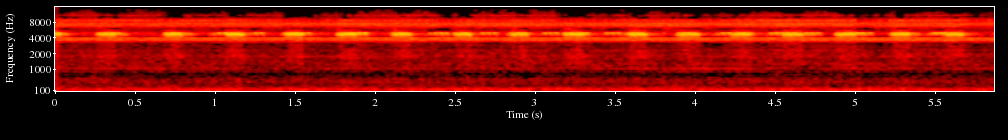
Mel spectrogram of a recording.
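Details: Grass insects chirping in high, bright pulses at a steady, quick pace of roughly three chirps per second, over a constant high ringing drone and a soft low background hum.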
